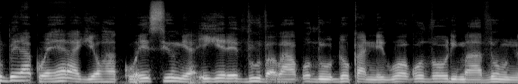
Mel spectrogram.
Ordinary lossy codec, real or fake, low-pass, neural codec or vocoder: none; fake; none; codec, 44.1 kHz, 2.6 kbps, DAC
